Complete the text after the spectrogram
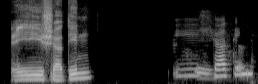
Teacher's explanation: और ता पे तनवीन है, तनवीन के बाद हरूफ हल्की में से हमजा है, तो यहाँ गुन्ना नहीं किया जाएगा।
